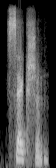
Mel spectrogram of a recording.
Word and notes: section: Indian

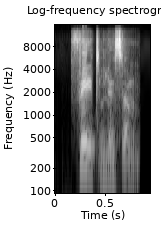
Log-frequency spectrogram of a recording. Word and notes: fatalism: Indian

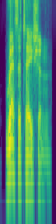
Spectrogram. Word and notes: recitation: British English

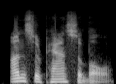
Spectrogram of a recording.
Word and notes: unsurpassable: American English

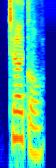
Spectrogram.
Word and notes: Turco: Indian

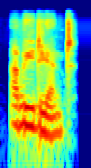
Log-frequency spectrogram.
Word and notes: obedient: Indian

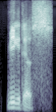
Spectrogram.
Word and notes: meatus: American English

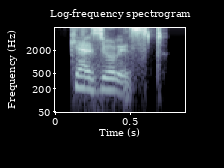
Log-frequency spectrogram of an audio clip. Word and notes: casuist: Indian

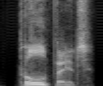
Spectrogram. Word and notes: pulpit: British English

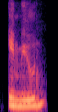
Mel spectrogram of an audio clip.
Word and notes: immune: Indian

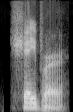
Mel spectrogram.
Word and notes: shaver: American English

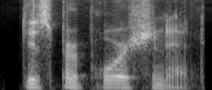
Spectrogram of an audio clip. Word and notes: Disproportionate: American English

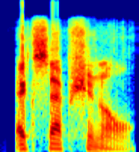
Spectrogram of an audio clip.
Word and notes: Exceptional: American English

